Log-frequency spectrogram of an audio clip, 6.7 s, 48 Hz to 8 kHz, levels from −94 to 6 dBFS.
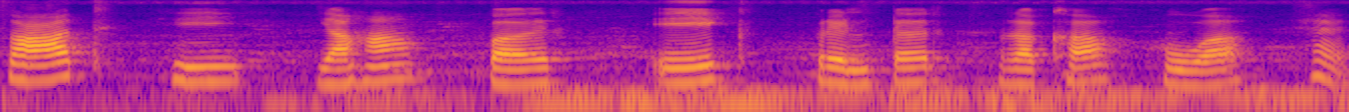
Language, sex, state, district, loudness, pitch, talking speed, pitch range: Hindi, female, Madhya Pradesh, Katni, -20 LUFS, 175 Hz, 80 wpm, 165-190 Hz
